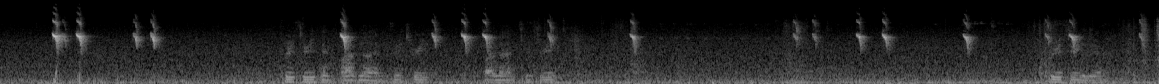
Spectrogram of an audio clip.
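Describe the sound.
Two birds calling back and forth: many short, high chirps in quick pairs and small clusters at irregular intervals, some louder and some softer, with a person speaking quietly over them.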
